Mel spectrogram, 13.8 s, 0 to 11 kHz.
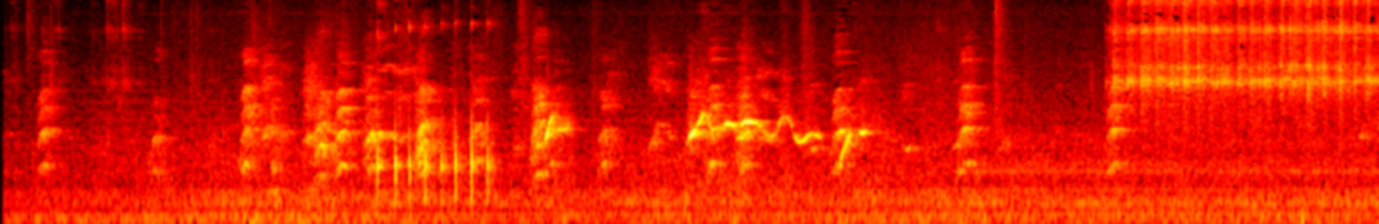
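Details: Kitty, a female puppy two and a half months old, filmed on 3/10, gives a run of high, irregular whines and short yelps, some sliding up and down, before a loud rattling noise takes over near the end.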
